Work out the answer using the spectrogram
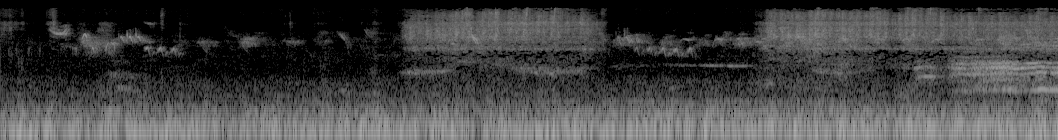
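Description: Birds chirping on and off over a steady low outdoor rumble, with a louder, harsher call near the end.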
